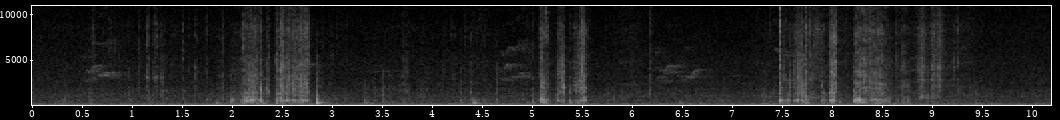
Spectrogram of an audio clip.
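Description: A spoon scrapes inside a plastic tub.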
